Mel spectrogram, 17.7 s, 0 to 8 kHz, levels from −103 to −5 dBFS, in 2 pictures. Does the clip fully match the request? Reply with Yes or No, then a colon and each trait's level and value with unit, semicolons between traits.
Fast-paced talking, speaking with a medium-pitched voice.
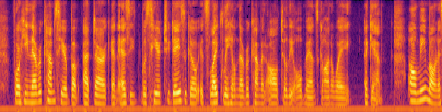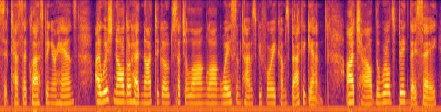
Yes: fast, 215 wpm; medium, 170 Hz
